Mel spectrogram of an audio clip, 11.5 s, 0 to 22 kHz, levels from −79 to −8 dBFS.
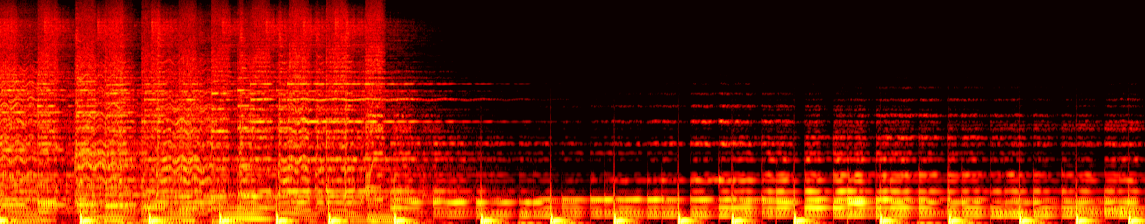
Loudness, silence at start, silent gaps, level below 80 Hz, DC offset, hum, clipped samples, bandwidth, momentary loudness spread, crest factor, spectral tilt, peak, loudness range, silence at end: -24 LUFS; 0 s; none; -26 dBFS; under 0.1%; none; under 0.1%; over 20 kHz; 10 LU; 18 dB; -5 dB/octave; -4 dBFS; 4 LU; 0 s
